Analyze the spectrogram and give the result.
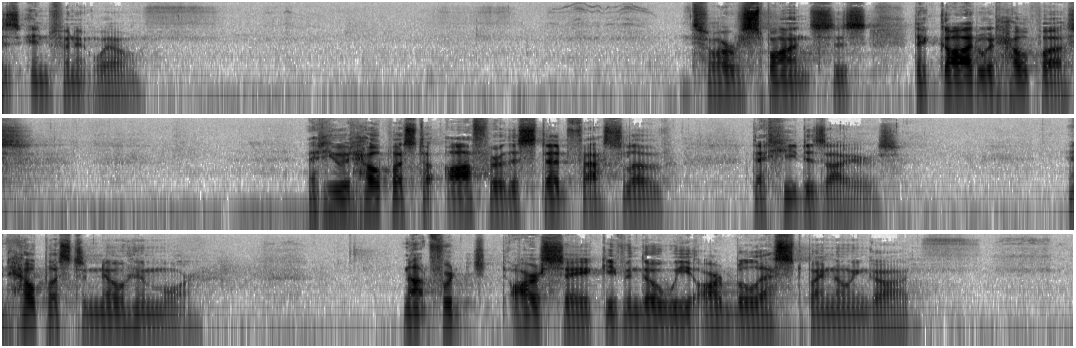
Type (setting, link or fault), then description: setting, large echoing room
